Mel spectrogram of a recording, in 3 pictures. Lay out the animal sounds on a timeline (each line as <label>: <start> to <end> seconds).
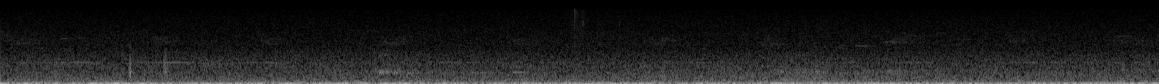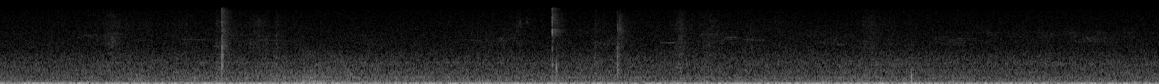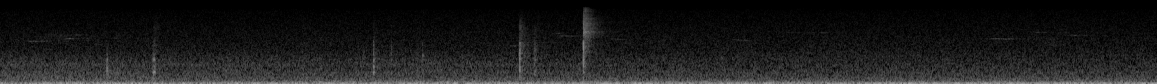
Red-eyed Vireo (Vireo olivaceus): 0.0 to 13.8 seconds
Hermit Thrush (Catharus guttatus): 8.3 to 9.8 seconds
Hermit Thrush (Catharus guttatus): 17.9 to 19.4 seconds
Hermit Thrush (Catharus guttatus): 23.1 to 24.6 seconds
Hermit Thrush (Catharus guttatus): 28.1 to 29.6 seconds
Hermit Thrush (Catharus guttatus): 30.4 to 31.6 seconds
Hermit Thrush (Catharus guttatus): 32.9 to 34.2 seconds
